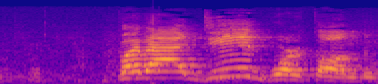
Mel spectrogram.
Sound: none

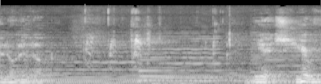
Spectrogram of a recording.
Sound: lips smooching

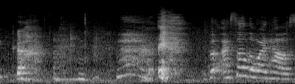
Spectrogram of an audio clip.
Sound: laughs

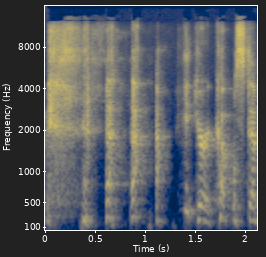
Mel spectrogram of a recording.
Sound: laughs

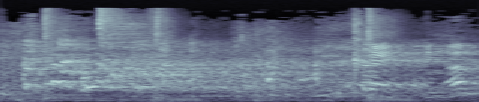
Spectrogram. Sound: laughs

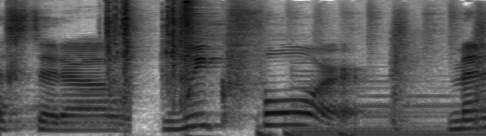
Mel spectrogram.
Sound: gun click

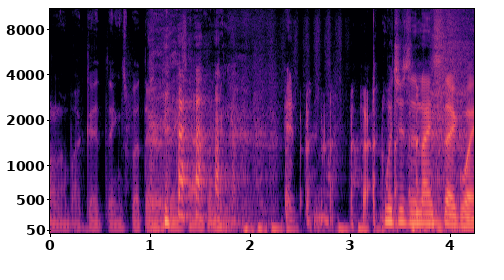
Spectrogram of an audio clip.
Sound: laughs

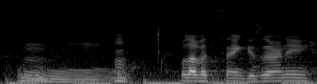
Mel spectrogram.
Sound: Sidemen exclaiming

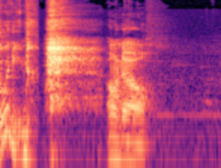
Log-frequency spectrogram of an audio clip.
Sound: sighs

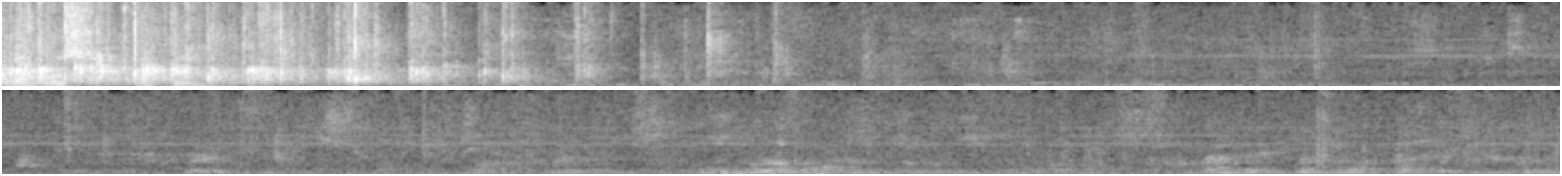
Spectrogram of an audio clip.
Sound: applause

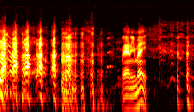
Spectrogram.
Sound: chuckling; laughter

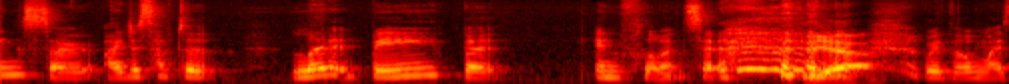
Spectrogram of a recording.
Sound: laughs

